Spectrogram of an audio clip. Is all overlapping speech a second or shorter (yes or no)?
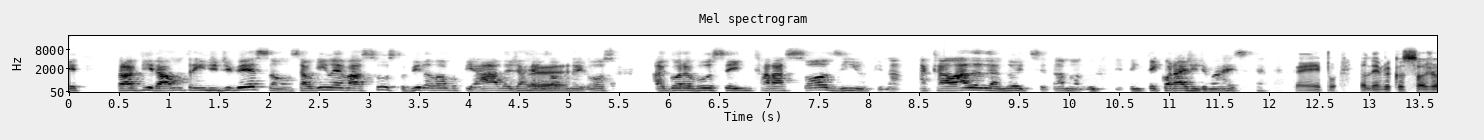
yes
